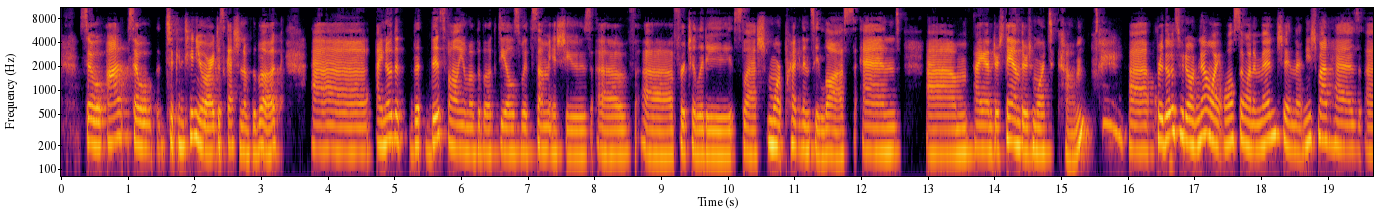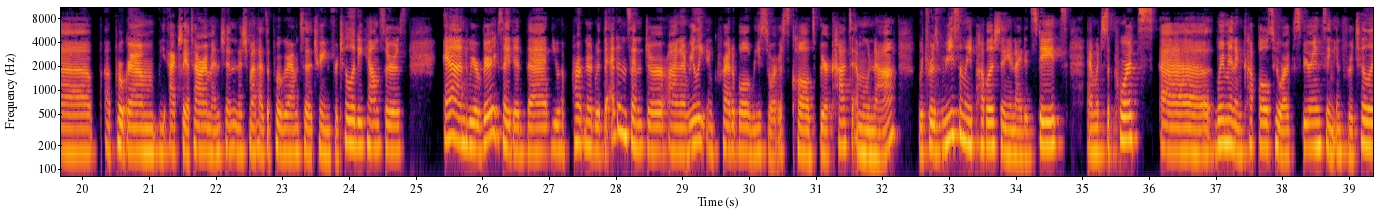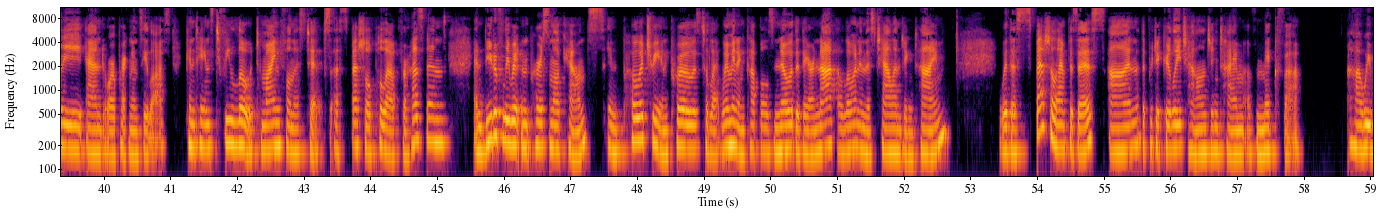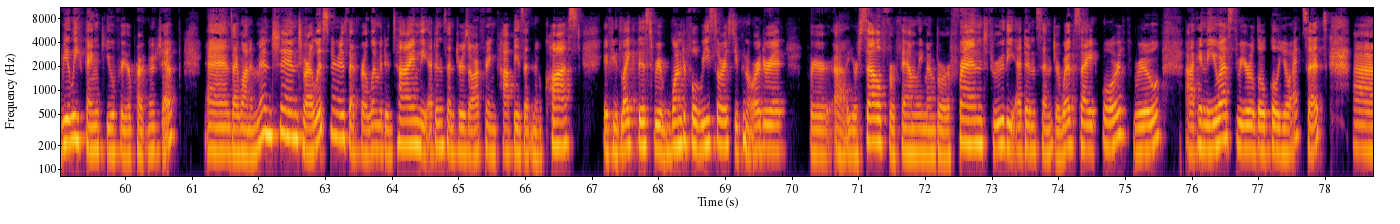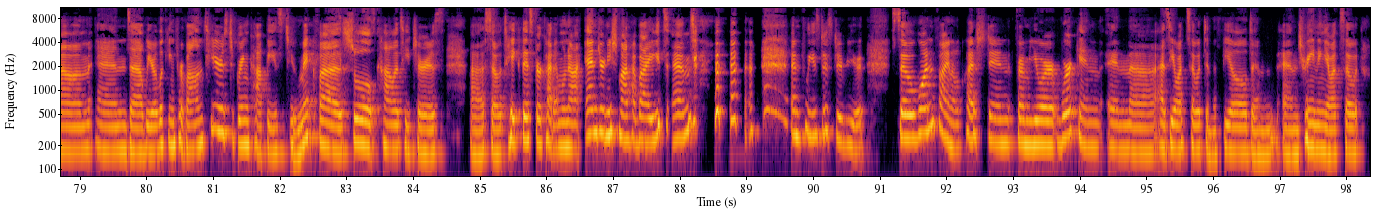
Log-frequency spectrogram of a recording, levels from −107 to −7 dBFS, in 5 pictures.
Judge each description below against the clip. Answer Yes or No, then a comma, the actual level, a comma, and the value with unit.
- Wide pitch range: No, average, 3.8 semitones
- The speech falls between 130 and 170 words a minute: Yes, average, 165 wpm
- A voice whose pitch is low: No, medium, 180 Hz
